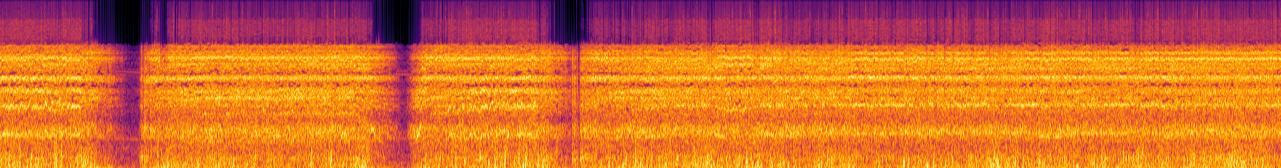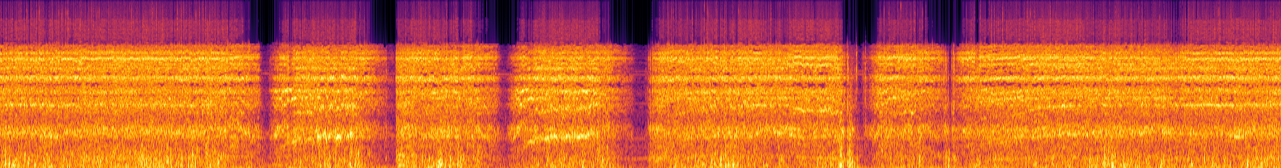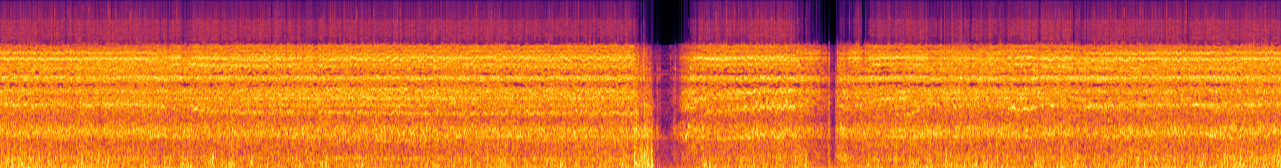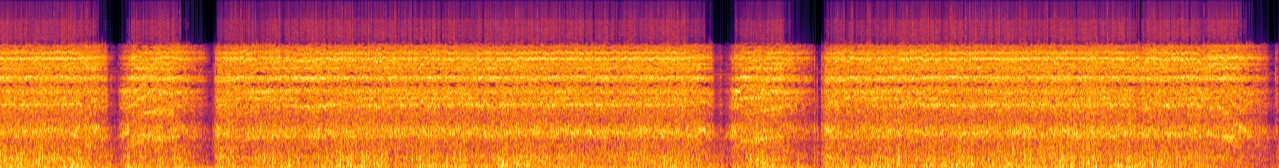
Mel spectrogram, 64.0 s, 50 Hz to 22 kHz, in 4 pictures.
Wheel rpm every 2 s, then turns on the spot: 140, 170, 130, 140, 220, 230, 230, 220, 220, 150, 130, 120, 150, 130, 180, 230, 220, 210, 210, 200, 140, 140, 220, 220, 160, 140, 220, 220, 140, 150, 220, 180.
4-6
